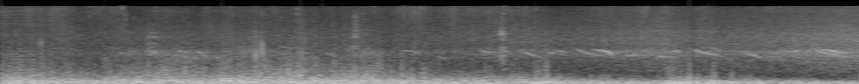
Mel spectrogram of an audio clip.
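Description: Wind buffeting the microphone: a loud, steady low rumble, with a few faint high chirps in the middle.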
